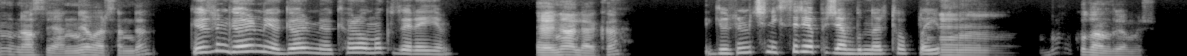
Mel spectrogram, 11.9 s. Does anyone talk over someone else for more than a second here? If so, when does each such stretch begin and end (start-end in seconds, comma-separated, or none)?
none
